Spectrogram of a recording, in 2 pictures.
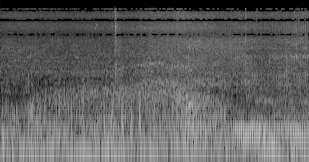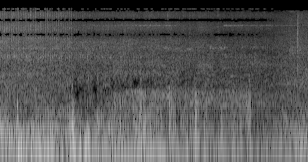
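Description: Motor vehicle engine running amid street traffic noise, with a low hum that grows stronger midway through.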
